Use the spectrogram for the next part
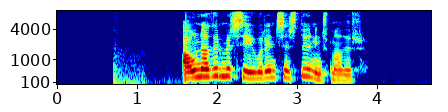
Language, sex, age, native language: Icelandic, female, 50-59, Icelandic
